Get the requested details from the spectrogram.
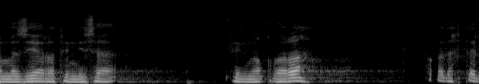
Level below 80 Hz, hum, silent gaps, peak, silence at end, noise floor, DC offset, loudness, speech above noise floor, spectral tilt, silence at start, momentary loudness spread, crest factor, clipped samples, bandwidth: -66 dBFS; none; none; -12 dBFS; 0 s; -65 dBFS; under 0.1%; -31 LUFS; 35 dB; -8 dB/octave; 0 s; 20 LU; 20 dB; under 0.1%; 10 kHz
